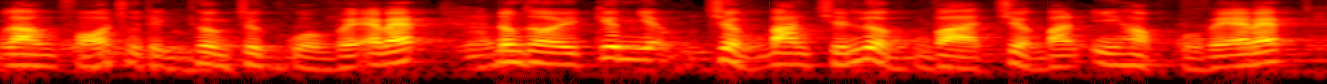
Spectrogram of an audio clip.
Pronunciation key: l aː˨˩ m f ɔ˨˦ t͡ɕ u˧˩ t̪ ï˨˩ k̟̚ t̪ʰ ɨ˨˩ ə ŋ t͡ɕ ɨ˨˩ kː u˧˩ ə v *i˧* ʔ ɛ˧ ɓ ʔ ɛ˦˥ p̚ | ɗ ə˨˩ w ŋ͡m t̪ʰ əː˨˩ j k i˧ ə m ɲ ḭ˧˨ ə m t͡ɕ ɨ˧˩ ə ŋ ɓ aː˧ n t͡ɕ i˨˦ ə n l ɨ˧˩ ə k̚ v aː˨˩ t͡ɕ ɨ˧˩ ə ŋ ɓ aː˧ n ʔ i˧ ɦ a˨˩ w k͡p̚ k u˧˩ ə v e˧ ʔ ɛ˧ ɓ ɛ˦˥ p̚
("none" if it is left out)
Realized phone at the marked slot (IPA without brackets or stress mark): e˧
